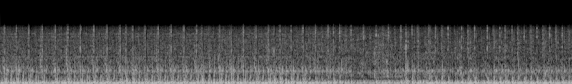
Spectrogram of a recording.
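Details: Harley-Davidson Evolution Sportster, carburetor fault, rear cylinder not firing before new iridium plugs and timing work; loud V-twin idle with uneven, stumbling beats about four per second instead of a clean lope; rough running.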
